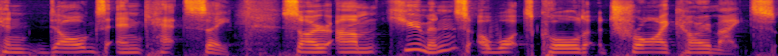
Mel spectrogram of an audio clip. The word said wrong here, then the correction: trichromatic: But pardon my pronunciation. So trichromatic.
